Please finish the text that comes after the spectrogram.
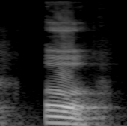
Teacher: गले के मध्य से आवाज आ रही है, बीच में से आवाज आ रही है। आ गया पश्च स्वर। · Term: मध्य स्वर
